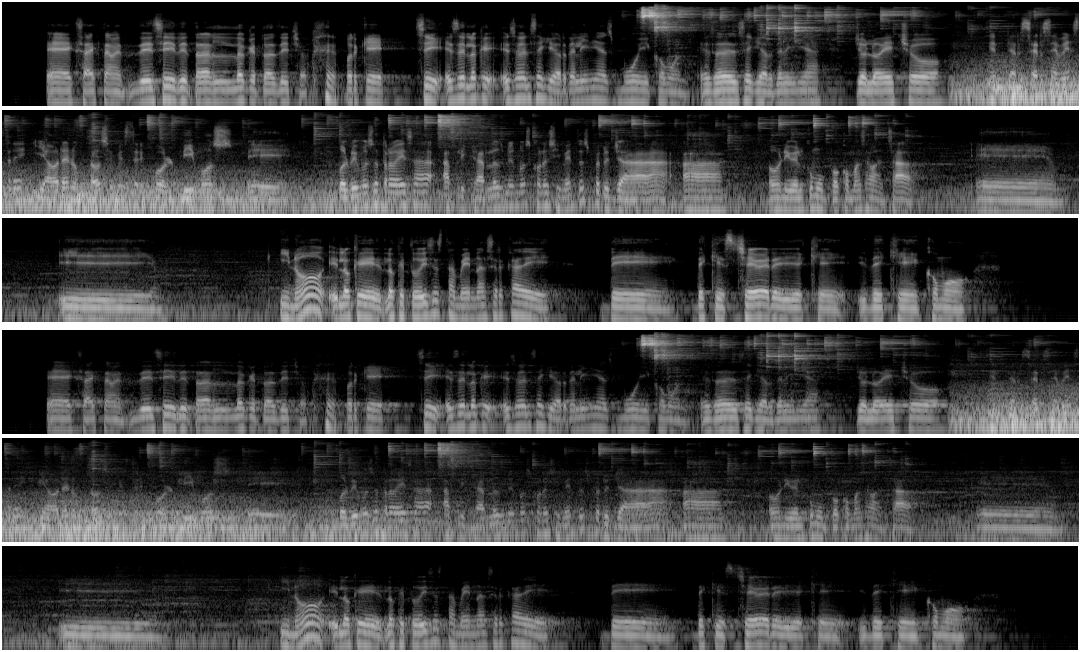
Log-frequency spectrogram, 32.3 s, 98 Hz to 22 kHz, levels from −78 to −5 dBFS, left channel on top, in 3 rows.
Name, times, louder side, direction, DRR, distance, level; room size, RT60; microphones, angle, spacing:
voice 1, 0.4-3.8 4.1-8.2 8.5-9.4 9.9-13.7 14.1-18.0 18.4-19.9 20.5-21.4 22.1-23.2 24.3-27.0 27.5-31.2, left 5 dB, 85° left, 18 dB, 0.7 m, -34 dB
Chink clink, 6.2-11.9 12.1-12.7 13.2-13.3 13.8-16.1 16.4-19.9, left 3 dB, 5° left, 1.9 m, -31 dB
sound 1, 9.4-24.7, equal, 70° right, 5.9 m, -36 dB
23.0 x 15.0 x 9.6 m, 1.5 s
head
